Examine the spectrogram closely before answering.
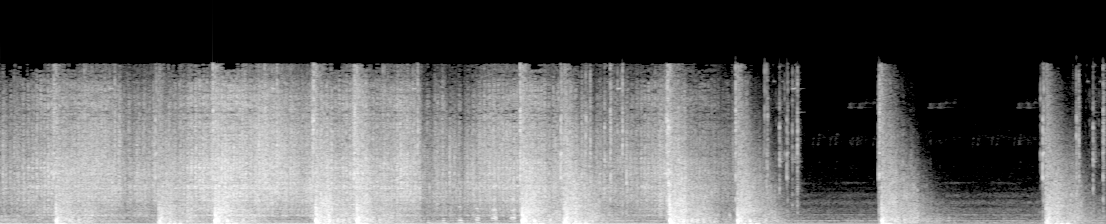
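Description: Gunshots fire one after another, each with a ringing echo.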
